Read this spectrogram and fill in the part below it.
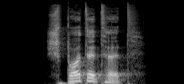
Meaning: inflection of spotten: 1. second-person plural preterite 2. second-person plural subjunctive II
- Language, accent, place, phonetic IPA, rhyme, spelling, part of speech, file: German, Germany, Berlin, [ˈʃpɔtətət], -ɔtətət, spottetet, verb, De-spottetet.ogg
